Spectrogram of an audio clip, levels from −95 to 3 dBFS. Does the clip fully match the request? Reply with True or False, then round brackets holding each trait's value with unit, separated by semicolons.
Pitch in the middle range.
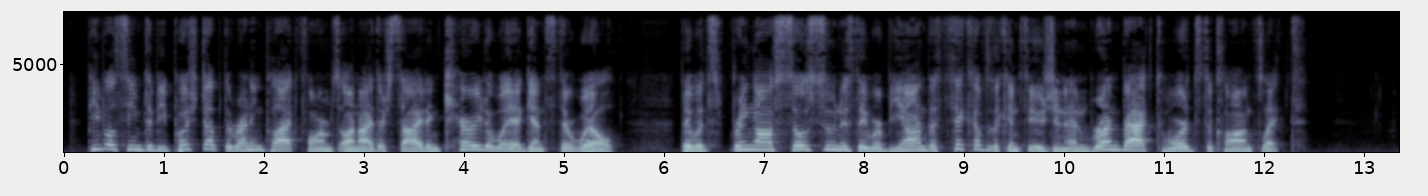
False (195 Hz)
